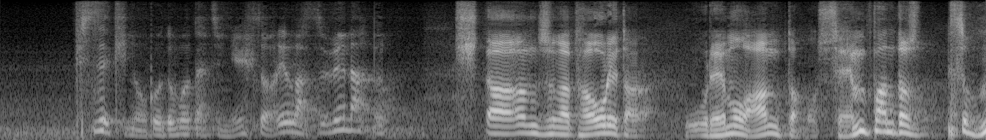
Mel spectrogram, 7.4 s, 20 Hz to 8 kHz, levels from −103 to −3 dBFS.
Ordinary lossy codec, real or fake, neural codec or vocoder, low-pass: none; fake; codec, 16 kHz, 0.8 kbps, ZipCodec; none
